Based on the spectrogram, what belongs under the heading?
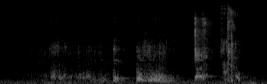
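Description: Someone takes a few quick sips of hot coffee: soft, wet slurping bursts in an uneven rhythm, ending with a couple of sharper airy slurps, fairly quiet and with no talking.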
